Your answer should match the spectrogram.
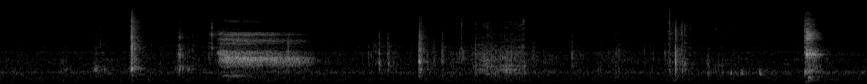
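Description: Handling of a small zippered coated-canvas pouch with a phone pushed inside: scattered light clicks and rustles, with a short buzzing zip of the metal zipper about two seconds in.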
